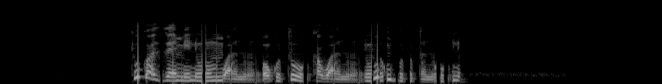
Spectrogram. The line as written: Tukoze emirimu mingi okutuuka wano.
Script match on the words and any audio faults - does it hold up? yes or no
no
